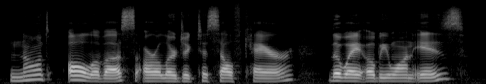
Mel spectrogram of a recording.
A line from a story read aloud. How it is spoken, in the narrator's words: Mace says dryly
